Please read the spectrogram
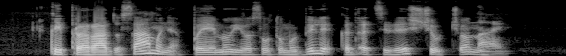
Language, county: Lithuanian, Panevėžys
